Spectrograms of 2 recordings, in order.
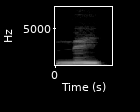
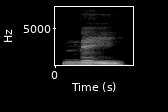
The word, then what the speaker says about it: neigh: neigh. GH는 발음이 되지 않습니다. neigh, neigh.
